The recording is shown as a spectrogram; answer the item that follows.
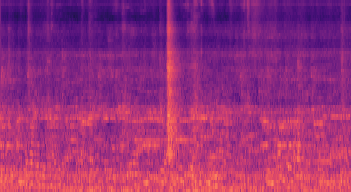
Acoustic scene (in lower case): cafe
